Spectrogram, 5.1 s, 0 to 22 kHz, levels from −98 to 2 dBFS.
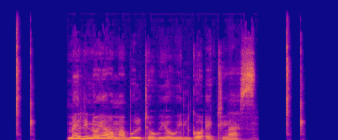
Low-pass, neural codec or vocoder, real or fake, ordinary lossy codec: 19.8 kHz; vocoder, 44.1 kHz, 128 mel bands every 512 samples, BigVGAN v2; fake; none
